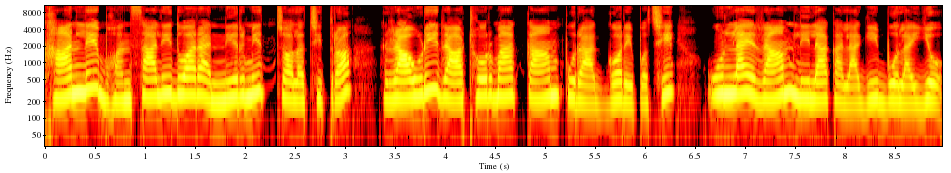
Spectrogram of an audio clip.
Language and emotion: Nepali, neutral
